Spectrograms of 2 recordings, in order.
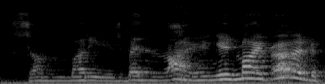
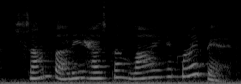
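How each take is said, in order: First: The voice is deep and gruff. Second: The voice is at a medium pitch. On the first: A big father bear speaks. "said in his great gruff voice" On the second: A middle-sized mother bear speaks. "said in her middle-sized voice"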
